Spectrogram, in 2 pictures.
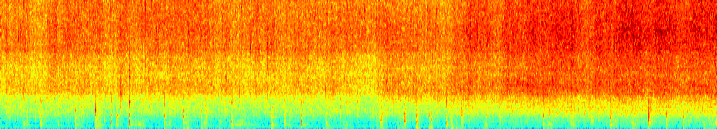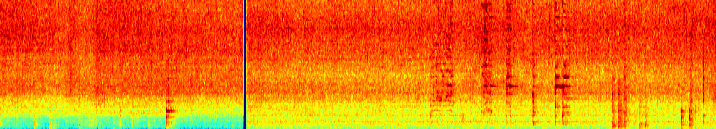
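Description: Chopped onions and tomatoes sizzling in hot oil in a nonstick pan, stirred with a wooden spatula that scrapes and clicks against the pan. About two-thirds of the way through there is a sudden break, after which the sizzle is louder, with sharper taps of the spatula near the end.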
